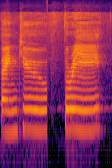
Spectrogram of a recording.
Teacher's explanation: E o som do TH, e o som desvozeado, que é como em thank you, three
